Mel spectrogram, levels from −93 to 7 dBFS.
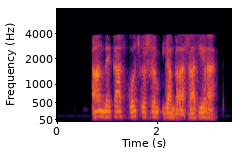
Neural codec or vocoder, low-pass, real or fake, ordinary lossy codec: codec, 32 kHz, 1.9 kbps, SNAC; 7.2 kHz; fake; AAC, 16 kbps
